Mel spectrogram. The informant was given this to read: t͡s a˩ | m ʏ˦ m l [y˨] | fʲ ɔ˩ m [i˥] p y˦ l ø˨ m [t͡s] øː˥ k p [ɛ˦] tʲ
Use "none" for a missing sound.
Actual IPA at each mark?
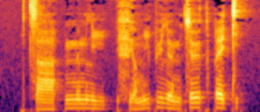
i˨, i˥, t͡s, ɛ˦

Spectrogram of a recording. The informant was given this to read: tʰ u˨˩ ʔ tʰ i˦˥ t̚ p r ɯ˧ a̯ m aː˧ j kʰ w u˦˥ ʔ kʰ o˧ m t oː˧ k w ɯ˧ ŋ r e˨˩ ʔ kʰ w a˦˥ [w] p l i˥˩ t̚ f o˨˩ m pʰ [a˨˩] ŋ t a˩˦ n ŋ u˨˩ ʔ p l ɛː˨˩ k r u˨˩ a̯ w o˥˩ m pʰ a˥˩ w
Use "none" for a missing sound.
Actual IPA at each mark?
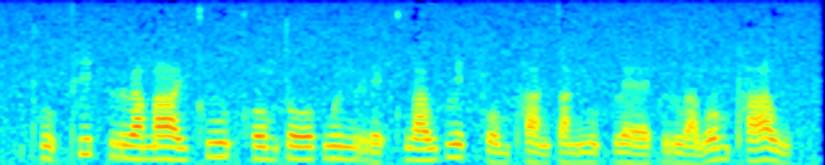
w, a˨˩

